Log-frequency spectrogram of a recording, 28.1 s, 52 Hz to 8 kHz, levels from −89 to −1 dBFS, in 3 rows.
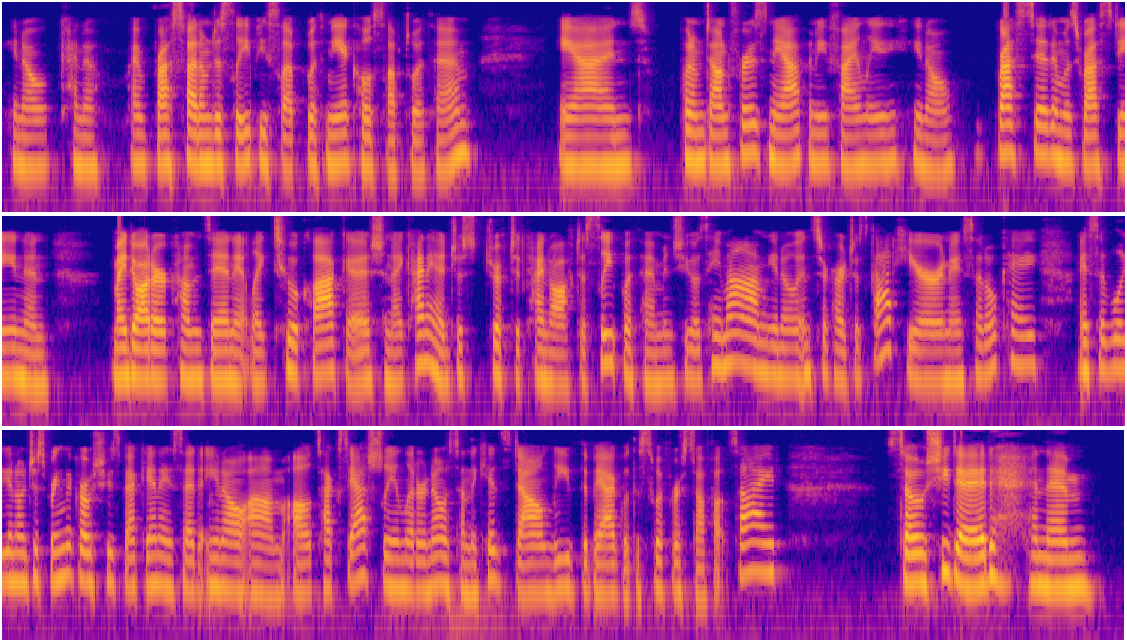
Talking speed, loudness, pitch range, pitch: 240 wpm, -20 LUFS, 165-200 Hz, 175 Hz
